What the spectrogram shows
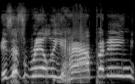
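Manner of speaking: shrill, very high, acted angry indignant disbelief. Retelling their proposal, the speaker quotes a lady's reaction, retelling the lady's angry question. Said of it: "Like, angry".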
